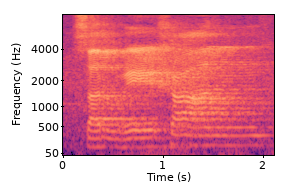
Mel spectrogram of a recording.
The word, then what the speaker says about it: सर्वेषां: So here, Sarvesham, the Anuswara, is followed by Cha. So therefore, it should sound as though it is coming from the nasal sound of the Cha varga. Sarveshan, Sarveshan Cha Mahikshitam.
